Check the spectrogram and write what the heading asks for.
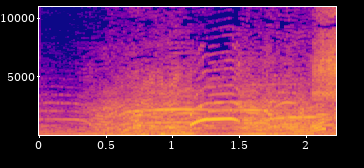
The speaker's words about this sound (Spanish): Y el invitado de hoy, señores, tiene más de 20 años en el periodismo, amado por unos, odiado por otros. Un aplauso para...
